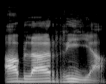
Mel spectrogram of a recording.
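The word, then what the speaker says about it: hablaría: one word which is hablaria. You add ear. And here the stress is on the ear.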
